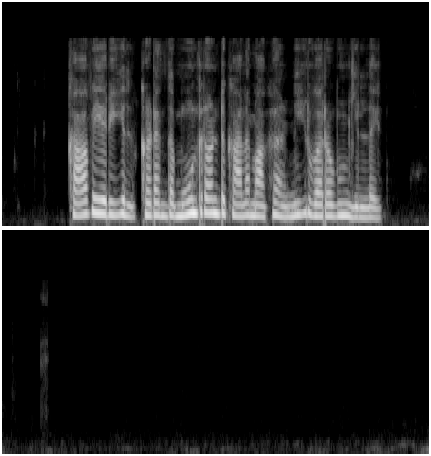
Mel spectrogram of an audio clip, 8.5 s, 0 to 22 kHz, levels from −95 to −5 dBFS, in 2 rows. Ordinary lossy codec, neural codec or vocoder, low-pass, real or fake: none; codec, 44.1 kHz, 3.4 kbps, Pupu-Codec; 10.8 kHz; fake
